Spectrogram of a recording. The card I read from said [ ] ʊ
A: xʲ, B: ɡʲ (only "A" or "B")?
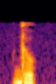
B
